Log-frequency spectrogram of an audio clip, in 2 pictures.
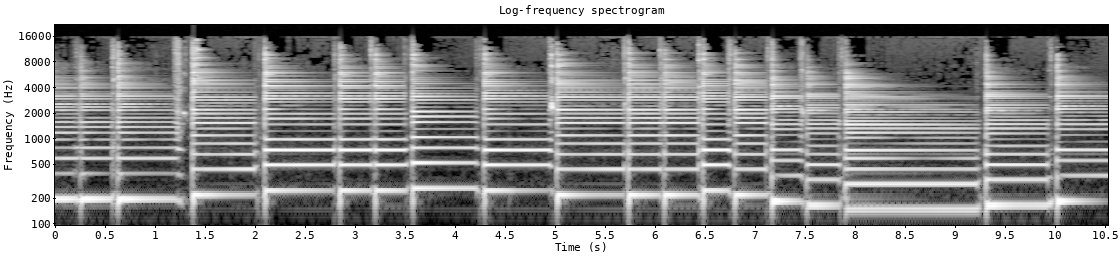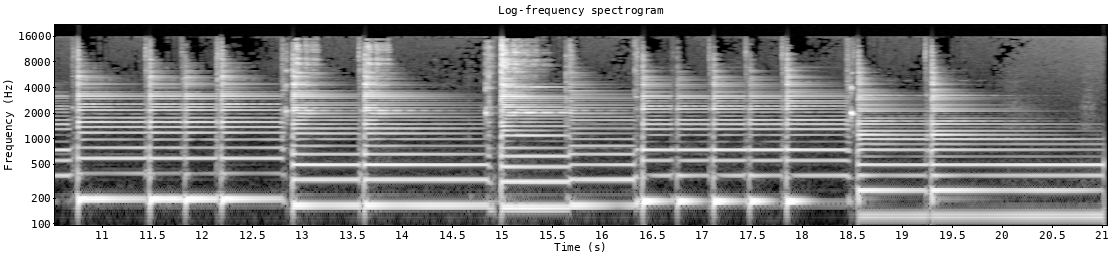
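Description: A guitar plays Greensleeves in fiddle tune style with alternate picking, a clear run of plucked notes with small slides, up close, loud and unaccompanied, with no talking.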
